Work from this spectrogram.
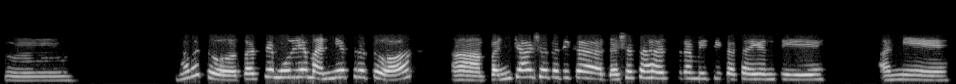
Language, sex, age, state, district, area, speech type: Sanskrit, female, 60+, Karnataka, Mysore, urban, conversation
